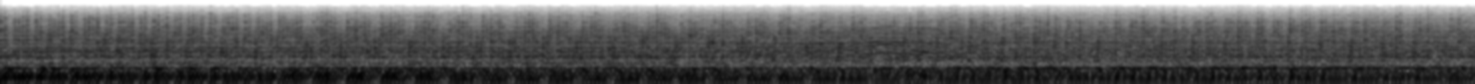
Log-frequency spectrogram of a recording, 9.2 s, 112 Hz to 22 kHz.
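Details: Possibly 1973 VW Baja Beetle, air-cooled, long-stored with no air cleaner, started after choke adjustment and throttle cable lube: deep, steady low chuffing at idle, even beat, no misses or stumbles; idles smoothly.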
